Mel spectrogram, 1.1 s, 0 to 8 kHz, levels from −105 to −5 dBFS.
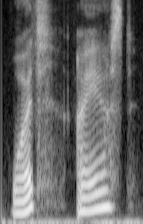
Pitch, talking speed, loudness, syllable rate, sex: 195 Hz, 165 wpm, -19 LUFS, 5.2 syllables/s, female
